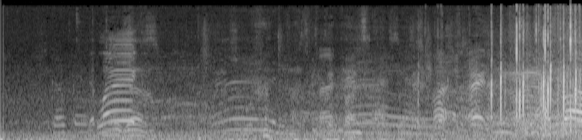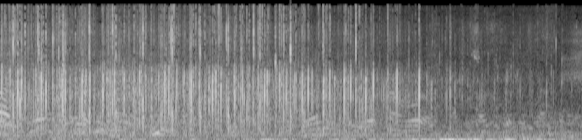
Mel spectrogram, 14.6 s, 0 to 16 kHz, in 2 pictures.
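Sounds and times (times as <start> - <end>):
golf gallery murmuring: 1.5 - 14.5
golf gallery applause and cheering for a long putt: 5.2 - 14.5.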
